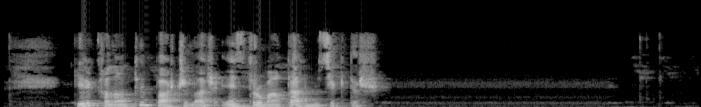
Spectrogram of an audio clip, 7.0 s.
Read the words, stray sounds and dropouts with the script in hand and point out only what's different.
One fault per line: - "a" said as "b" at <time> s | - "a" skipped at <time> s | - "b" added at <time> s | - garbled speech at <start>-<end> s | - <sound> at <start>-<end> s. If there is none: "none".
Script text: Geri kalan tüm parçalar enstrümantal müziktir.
none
